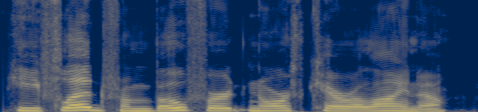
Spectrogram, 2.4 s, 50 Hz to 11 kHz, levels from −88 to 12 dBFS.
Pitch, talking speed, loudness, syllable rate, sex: 225 Hz, 150 wpm, -17 LUFS, 4.6 syllables/s, female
